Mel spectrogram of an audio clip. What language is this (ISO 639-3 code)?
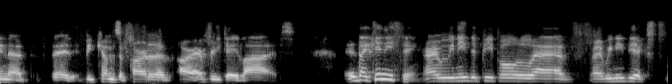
eng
